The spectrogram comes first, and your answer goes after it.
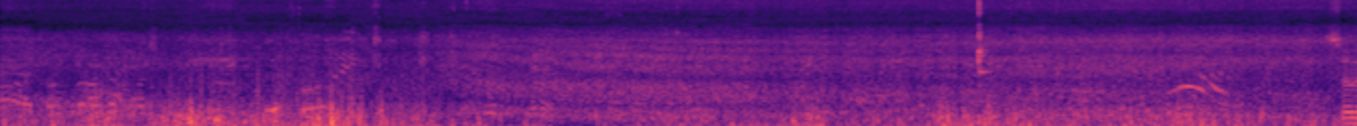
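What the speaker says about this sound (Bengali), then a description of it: "একদম ধার দারুণ লাগছে এই সমুদ্রের ধার" Waves wash steadily onto the sand at Digha beach in the late afternoon, a continuous roar with wind buffeting the microphone, and people talking over it.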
